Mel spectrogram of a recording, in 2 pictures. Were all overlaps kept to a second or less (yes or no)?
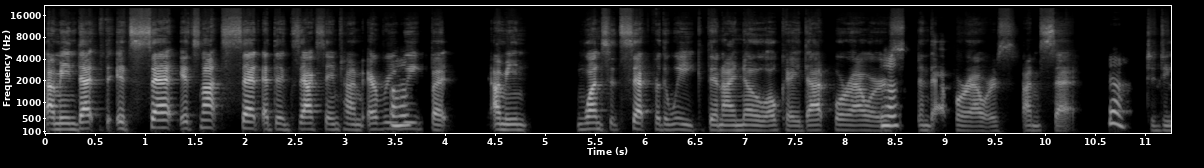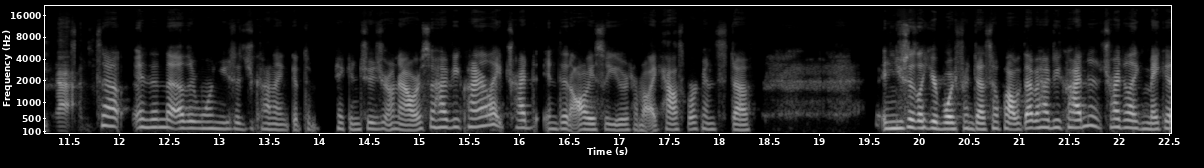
yes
